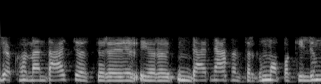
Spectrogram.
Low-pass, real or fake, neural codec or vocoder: 3.6 kHz; real; none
